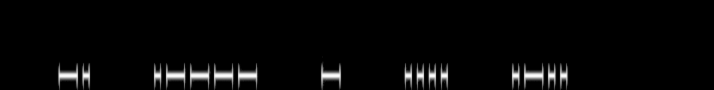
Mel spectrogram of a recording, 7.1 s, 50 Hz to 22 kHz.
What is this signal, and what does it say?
Morse code, heard as a keyed tone, about 20 wpm, spaced as for 10 wpm, 700 Hz. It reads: N1THL
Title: 102 Lesson 17g - Letter u - Call Signs 20wpm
